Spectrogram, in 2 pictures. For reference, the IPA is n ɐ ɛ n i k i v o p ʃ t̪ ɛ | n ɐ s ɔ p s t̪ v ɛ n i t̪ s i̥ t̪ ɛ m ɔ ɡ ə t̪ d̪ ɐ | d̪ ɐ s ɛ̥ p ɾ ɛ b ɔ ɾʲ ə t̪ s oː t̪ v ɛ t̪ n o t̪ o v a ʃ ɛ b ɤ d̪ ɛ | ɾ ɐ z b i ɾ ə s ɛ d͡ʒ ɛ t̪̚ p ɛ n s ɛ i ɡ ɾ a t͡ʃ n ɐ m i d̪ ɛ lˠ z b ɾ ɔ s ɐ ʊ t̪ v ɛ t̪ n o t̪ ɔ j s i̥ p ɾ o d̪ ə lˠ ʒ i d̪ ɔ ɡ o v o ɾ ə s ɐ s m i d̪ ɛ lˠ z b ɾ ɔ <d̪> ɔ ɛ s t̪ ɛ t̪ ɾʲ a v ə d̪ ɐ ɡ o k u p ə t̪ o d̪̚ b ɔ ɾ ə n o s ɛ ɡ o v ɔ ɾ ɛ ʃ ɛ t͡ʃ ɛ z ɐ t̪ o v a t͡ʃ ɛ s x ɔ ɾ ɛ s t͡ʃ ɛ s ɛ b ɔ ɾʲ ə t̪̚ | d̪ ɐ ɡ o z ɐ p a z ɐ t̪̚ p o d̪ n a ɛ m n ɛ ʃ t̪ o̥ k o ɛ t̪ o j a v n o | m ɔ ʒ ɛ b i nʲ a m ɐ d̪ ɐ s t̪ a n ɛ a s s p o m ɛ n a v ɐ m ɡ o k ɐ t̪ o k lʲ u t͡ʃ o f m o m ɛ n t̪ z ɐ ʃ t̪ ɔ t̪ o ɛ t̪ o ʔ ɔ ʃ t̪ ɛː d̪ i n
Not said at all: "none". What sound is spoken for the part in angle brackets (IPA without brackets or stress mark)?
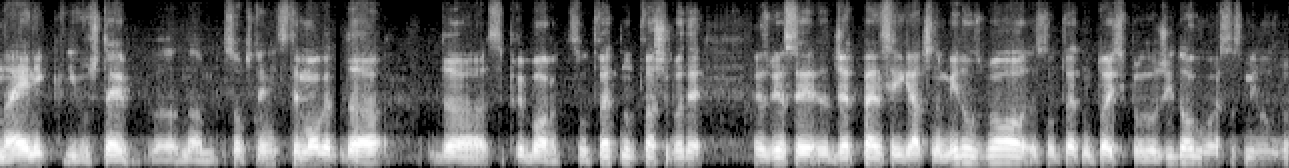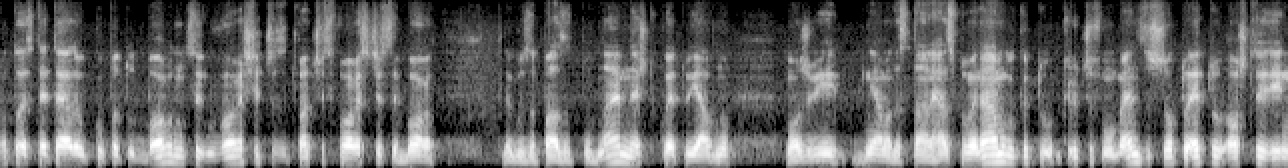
t̪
